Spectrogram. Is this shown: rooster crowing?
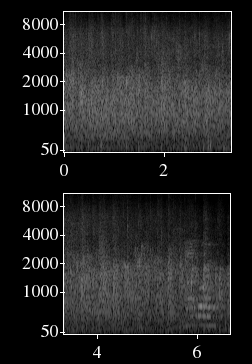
no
